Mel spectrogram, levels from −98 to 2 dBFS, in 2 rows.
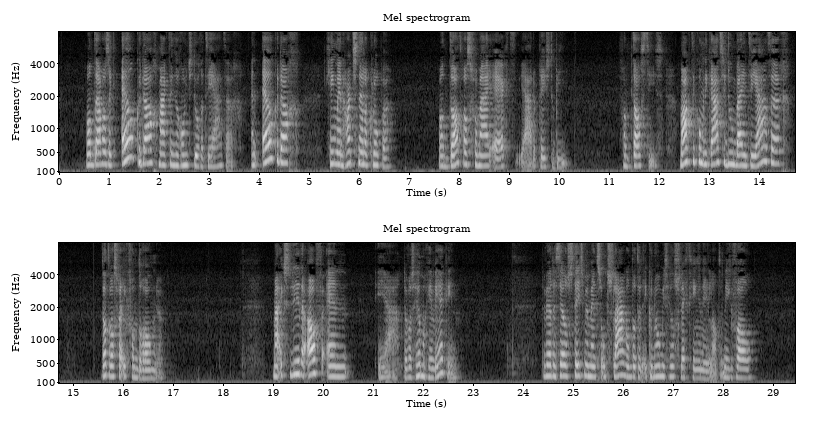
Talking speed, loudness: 155 wpm, -25 LUFS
